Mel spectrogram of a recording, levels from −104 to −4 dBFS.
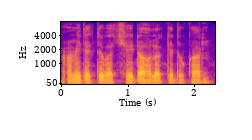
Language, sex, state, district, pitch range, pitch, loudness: Bengali, male, West Bengal, Alipurduar, 105-110 Hz, 105 Hz, -20 LUFS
